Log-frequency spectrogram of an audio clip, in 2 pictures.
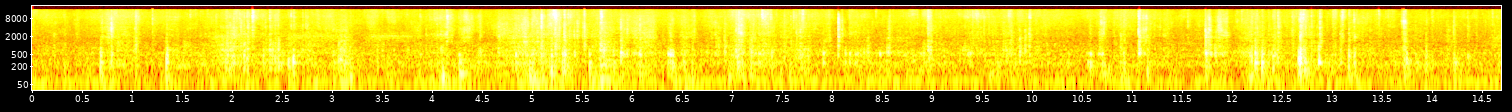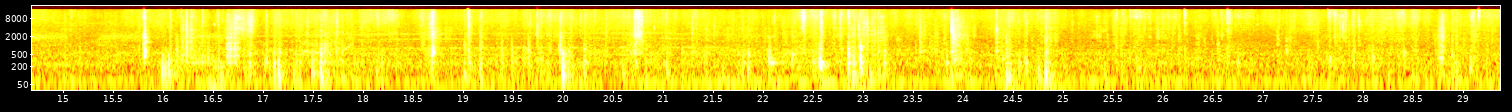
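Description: Kittens scampering and wrestling in and around a cardboard box: irregular scratching, scuffling and light pattering of paws and claws on cardboard and floor, with sharp scrapes scattered throughout.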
